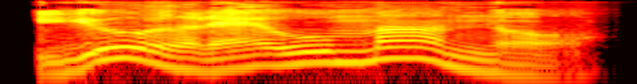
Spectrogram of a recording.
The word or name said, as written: jure humano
